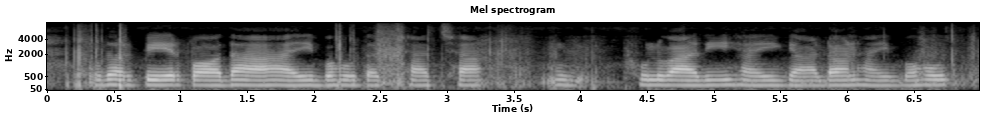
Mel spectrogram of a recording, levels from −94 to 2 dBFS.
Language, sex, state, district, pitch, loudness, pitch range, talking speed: Bajjika, female, Bihar, Vaishali, 175 Hz, -26 LUFS, 175-180 Hz, 110 wpm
